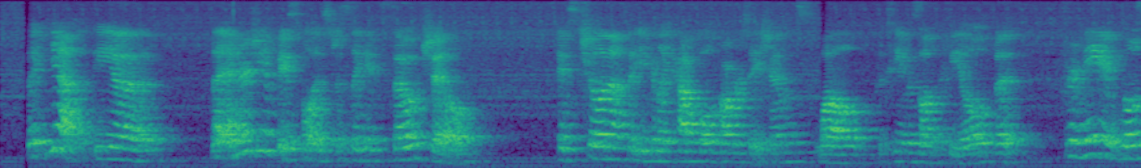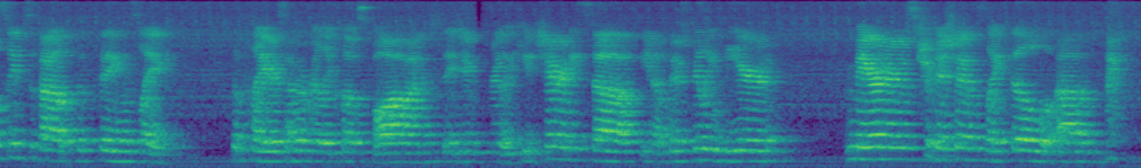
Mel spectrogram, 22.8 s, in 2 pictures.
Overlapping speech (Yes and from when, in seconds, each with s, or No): No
